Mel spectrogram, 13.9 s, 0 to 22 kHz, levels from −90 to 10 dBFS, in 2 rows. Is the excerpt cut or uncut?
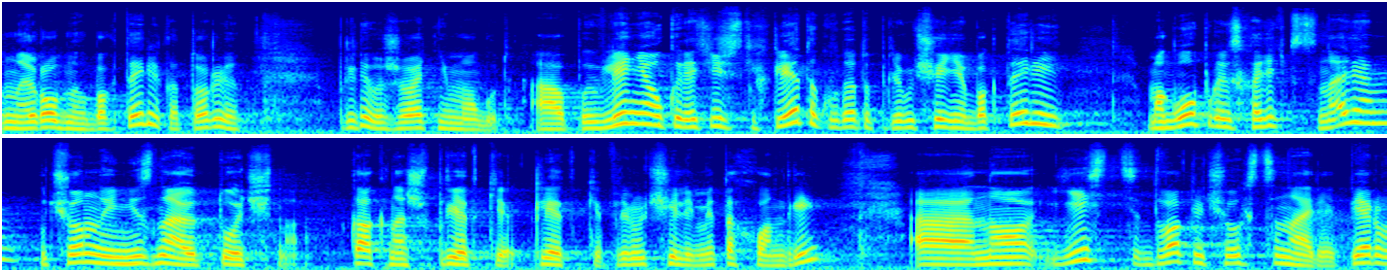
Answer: cut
